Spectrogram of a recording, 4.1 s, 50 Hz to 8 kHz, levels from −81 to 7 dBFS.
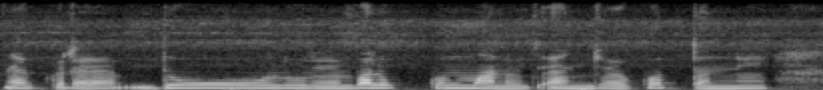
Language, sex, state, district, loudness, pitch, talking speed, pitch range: Chakma, female, Tripura, Unakoti, -16 LUFS, 230 Hz, 100 wpm, 215-235 Hz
